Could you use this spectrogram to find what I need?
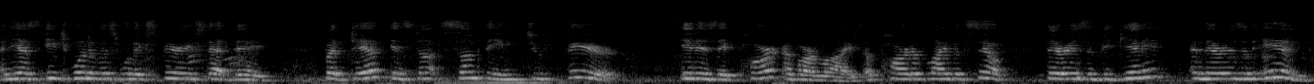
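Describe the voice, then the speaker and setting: A woman with a high pitch speaks fairly slowly, with ordinary pitch variation. Audible room echo and noticeable background noise are present. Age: 80s+. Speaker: minister officiating a memorial. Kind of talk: funeral sermon. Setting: memorial service in a rec hall.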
